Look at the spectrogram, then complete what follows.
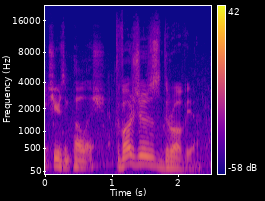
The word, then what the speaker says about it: Twoje zdrowie: Twoje zdrowie. Twoje zdrowie.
